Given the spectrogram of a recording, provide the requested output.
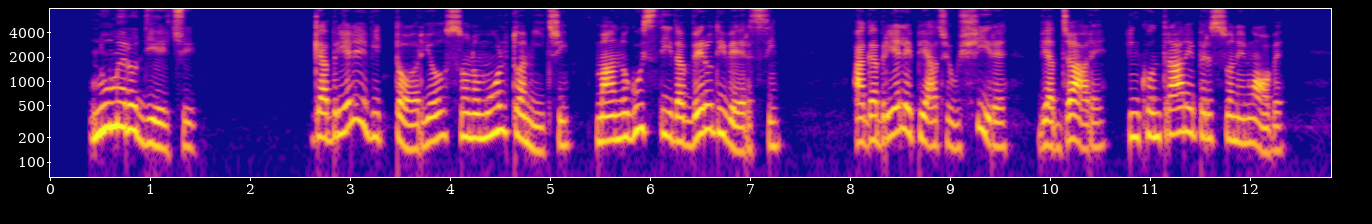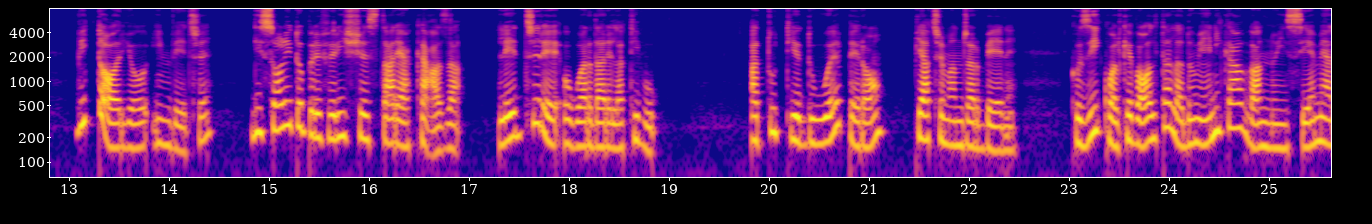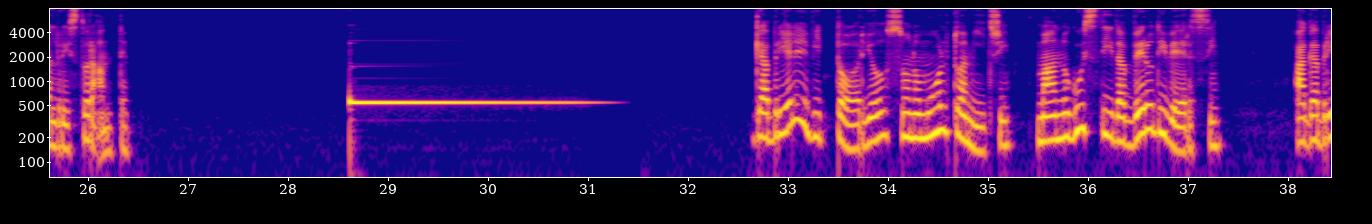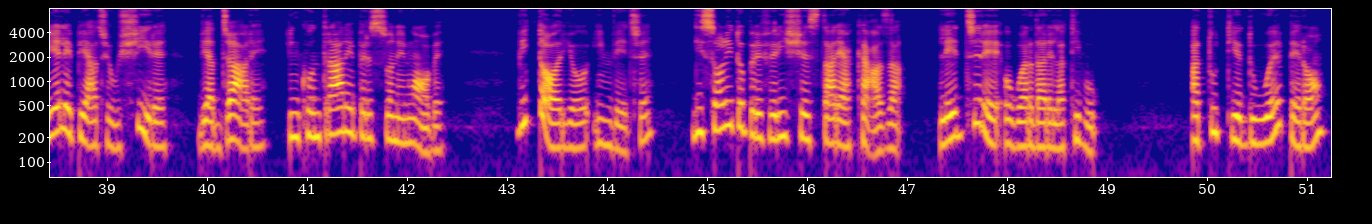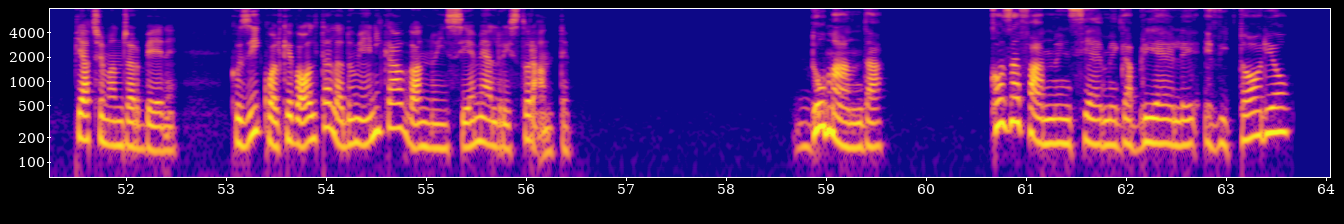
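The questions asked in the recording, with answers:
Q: Cosa fanno insieme Gabriele e Vittorio?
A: Qualche volta la domenica vanno al ristorante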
